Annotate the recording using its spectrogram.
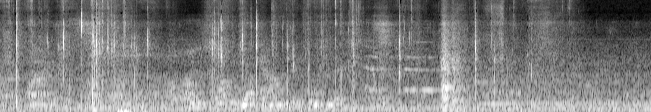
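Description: Scattered small clicks and crinkles of a jelly bean bag being handled as a bean is picked out, with a brief rustle about five and a half seconds in. Faint voices and a low steady hum sit underneath.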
